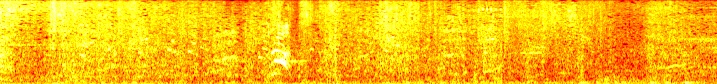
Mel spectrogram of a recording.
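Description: Magical energy crackles and hums.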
